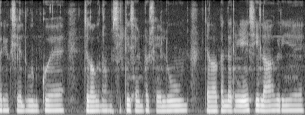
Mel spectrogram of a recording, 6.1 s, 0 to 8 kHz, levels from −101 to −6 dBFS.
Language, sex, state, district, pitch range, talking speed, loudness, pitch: Hindi, male, Rajasthan, Nagaur, 125-130 Hz, 135 wpm, -18 LUFS, 130 Hz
